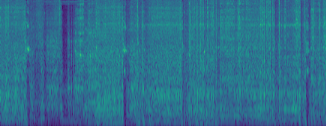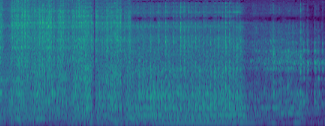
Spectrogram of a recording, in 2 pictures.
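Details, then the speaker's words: McNaughton coring system used for the first time on a large natural-edge elm bowl on a lathe: a rough, rapid chattering rattle, about four per second, as the cutter is forced through the cut and binds. Coring tool chatter. "right I know this sounds awful but I'm determined to get this through"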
